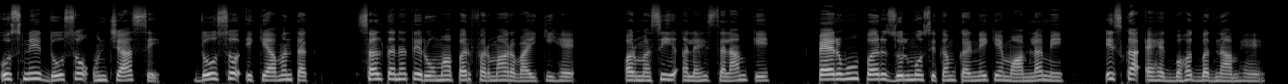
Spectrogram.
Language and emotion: Urdu, neutral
